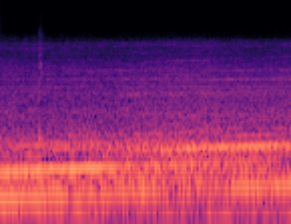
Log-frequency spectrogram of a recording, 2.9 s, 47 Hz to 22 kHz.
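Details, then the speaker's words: Ferrari 308 driven after 15 years off the road: even exhaust note rising under load without stumble or popping; pulls sweetly in the mid-range after 2,000–2,500 rpm, though it misses at the low end. "When we're in that kind of mid-range, it's sweet."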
